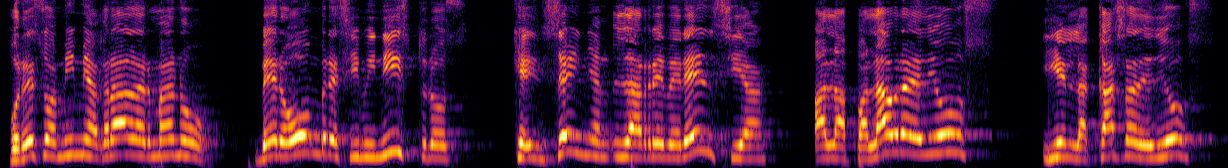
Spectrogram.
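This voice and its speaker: A man's voice: extremely high pitch, measured pace, fairly bright tone. A man preaching a sermon in a church with emphatic, rhetorical delivery, addressing listeners as brother.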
